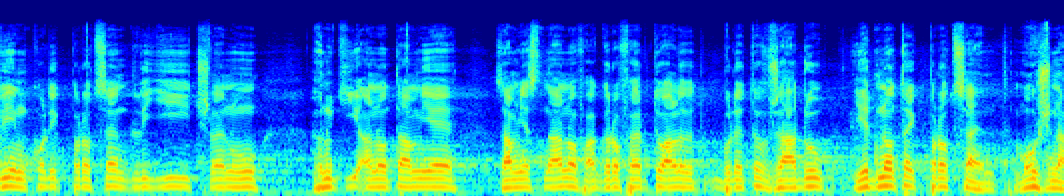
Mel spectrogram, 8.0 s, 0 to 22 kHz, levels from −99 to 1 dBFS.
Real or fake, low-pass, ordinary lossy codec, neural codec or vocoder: real; 14.4 kHz; Opus, 64 kbps; none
